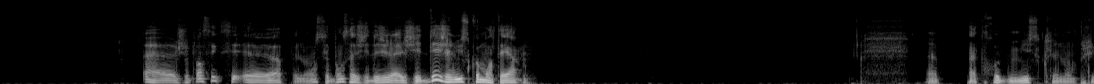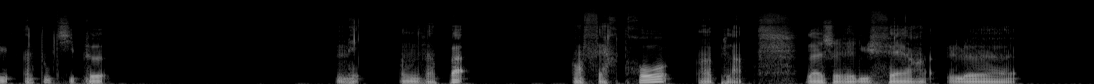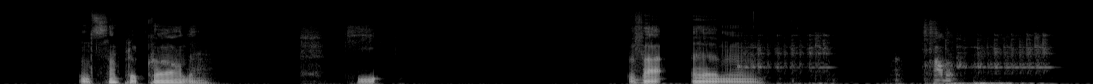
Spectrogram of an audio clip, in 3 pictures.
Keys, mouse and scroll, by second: 5.1 space, 5.1 click.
